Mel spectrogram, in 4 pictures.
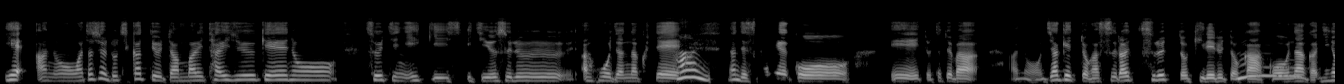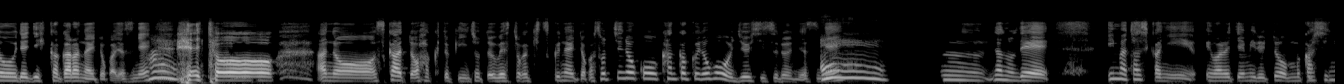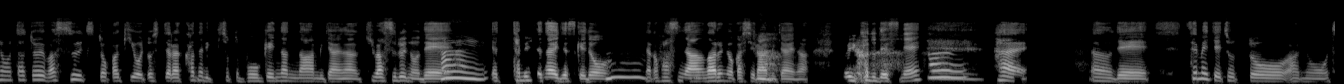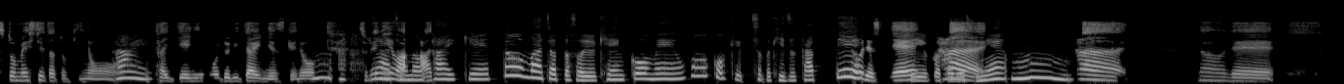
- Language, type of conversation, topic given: Japanese, advice, 運動しても体重や見た目が変わらないと感じるのはなぜですか？
- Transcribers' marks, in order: "やってみてない" said as "やってみたない"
